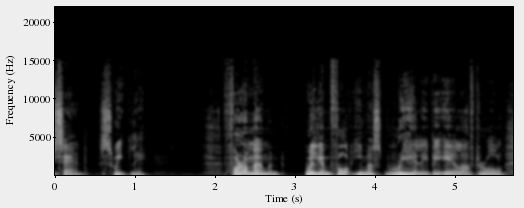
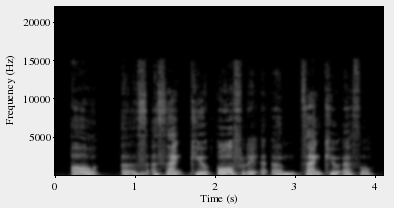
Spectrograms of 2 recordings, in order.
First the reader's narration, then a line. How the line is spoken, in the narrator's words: stammered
